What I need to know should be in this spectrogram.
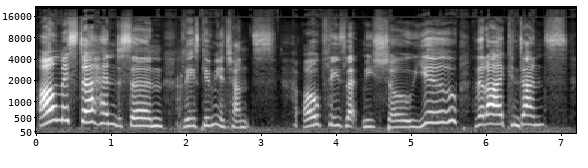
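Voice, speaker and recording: Woman playing a starry-eyed check-in girl, highish voice. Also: animated, slow, sharp tone, no room sound, exaggerated voice. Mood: pleading. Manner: eager, self-assured, theatrical. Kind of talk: radio comedy acting.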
